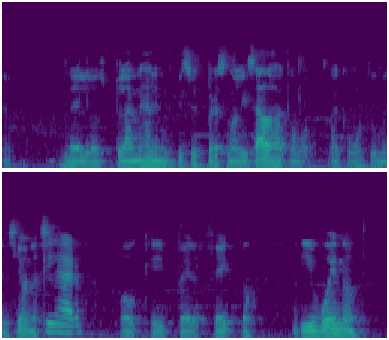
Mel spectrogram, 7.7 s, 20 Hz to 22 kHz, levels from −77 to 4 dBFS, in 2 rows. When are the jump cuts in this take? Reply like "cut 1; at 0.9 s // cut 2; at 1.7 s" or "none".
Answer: none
